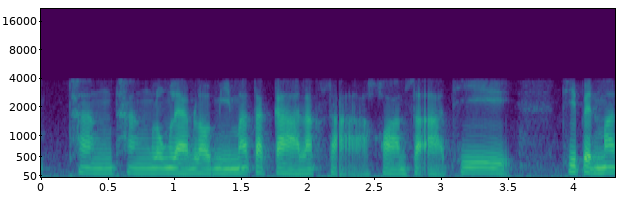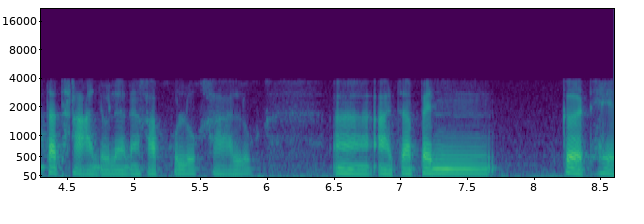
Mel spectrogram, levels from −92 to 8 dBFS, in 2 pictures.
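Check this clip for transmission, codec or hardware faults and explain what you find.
Two brief dropouts in this speech clip come from packet loss filled with silence, at 2.22 to 2.24 s and again at 4.52 to 4.54 s. Each time the receiver found no audio for a 20 ms stretch and played silence in its place. Each gap's length fits a single 20 ms packet going missing. The speech cuts out abruptly and returns just as suddenly. The G.711 telephone coding carrying the call is audible in its limit of nothing above 4 kHz.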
